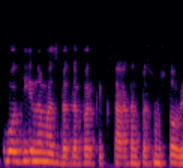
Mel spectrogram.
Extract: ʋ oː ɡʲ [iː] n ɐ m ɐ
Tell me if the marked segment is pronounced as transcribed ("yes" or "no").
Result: yes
